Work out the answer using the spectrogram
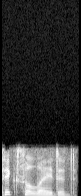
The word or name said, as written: pixilated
